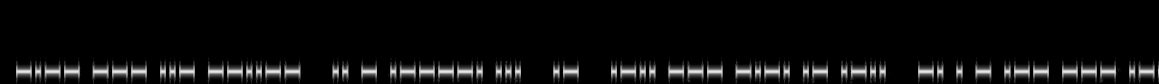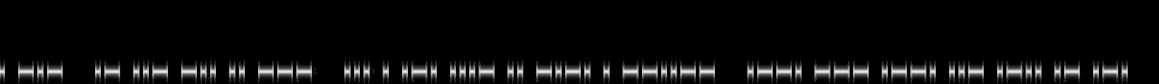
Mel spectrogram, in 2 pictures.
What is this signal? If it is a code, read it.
Morse code, heard as a keyed tone, about 25 wpm, 600 Hz. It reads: YOU, IT'S A LOCAL NETWORK AUDIO SERVICE, POPULAR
